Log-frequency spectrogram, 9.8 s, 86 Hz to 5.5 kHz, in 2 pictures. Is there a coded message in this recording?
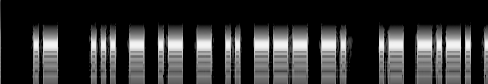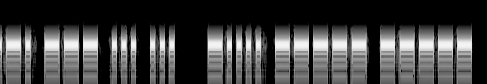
Yes: Morse code from 0.3 to 9.6 s, heard as a keyed tone, about 25 wpm, 600 Hz. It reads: A STATION ACROSS 600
